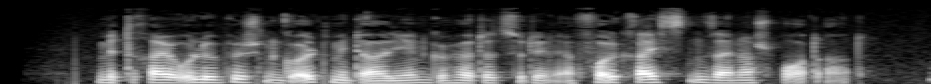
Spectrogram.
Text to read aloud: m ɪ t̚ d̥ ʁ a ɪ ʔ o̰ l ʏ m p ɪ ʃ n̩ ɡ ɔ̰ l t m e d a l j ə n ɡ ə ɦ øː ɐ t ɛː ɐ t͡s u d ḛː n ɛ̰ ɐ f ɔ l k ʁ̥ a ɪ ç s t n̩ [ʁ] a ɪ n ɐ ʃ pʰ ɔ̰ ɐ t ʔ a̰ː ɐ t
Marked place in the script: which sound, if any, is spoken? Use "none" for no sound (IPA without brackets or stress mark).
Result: z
